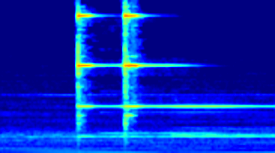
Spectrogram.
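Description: A service call bell in an antique shop is struck twice in quick succession, two bright metallic dings, their ringing tone lingering briefly over a steady low background hum. No one speaks.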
